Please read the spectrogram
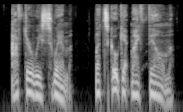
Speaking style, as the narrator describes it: Ruth Rose said quietly

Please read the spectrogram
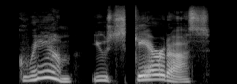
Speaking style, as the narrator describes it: Ruth Rose cried

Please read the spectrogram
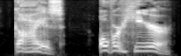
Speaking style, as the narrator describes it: he shouted

